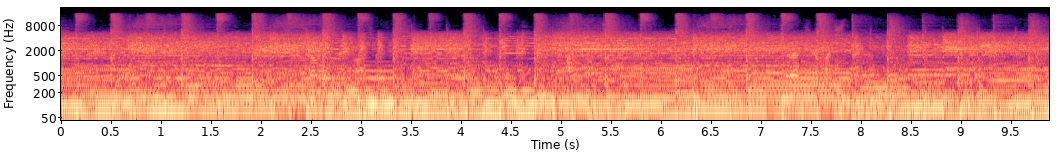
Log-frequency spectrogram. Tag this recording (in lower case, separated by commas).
music, speech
